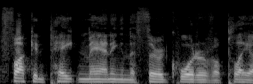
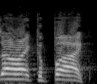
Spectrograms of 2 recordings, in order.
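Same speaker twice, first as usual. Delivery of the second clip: loud, high curt goodbye; mad dad; 11 semitones higher, 9 dB louder than usual. Retold or imitated. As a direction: imitate a fed-up father ending the call. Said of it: "he started getting mad".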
